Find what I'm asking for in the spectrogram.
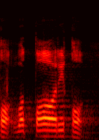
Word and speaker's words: الطارق: والطارق الراء مرققة لأنها مكسورة، عندنا الراء لها أحوال، إن كانت مكسورة ماذا؟ رققت ري، وإن كانت مفتوحة أو مضمومة تفخم. رو را ري، انطقوا معي ري. – ري را رو. والطارق. طيب نرقق الراء ونحافظ على كسر كذلك، لا نقول والطارق راء راء، لا هذه إمالة، هذه إمالة ليست كسرا خالصا.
